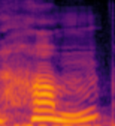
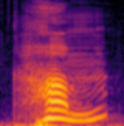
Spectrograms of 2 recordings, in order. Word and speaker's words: hum: In the next one, we're going to use the plural pronoun hum, which is we. Hum, like a hummingbird.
